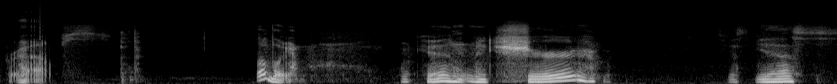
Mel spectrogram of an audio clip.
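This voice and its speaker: A hoarse man mumbling to himself as he plays a game, thinking aloud and trailing off, speaking close to a desk mic at home. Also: medium pitch, mellow, poor audio. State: hoarse, losing his voice. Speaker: gaming streamer.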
